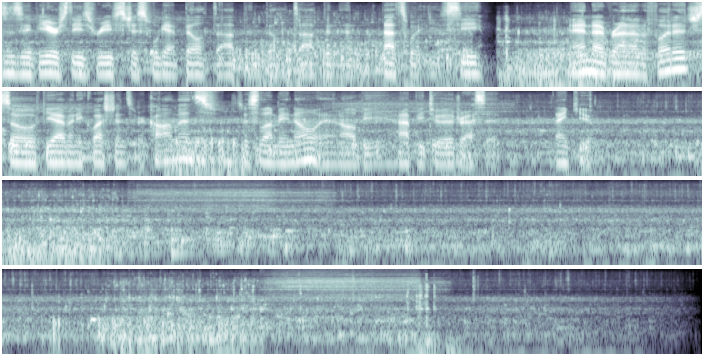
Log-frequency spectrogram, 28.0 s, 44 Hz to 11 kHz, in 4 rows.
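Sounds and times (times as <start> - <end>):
underwater exhaust bubbles: 0.2 - 27.1
diver regulator breathing: 10.3 - 12.3, 15.1 - 17.6, 23.6 - 25.6.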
